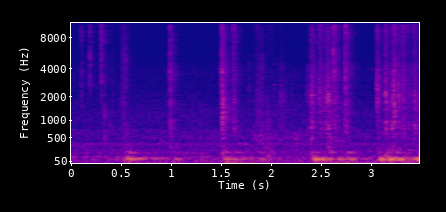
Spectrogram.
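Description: Computer keyboard typing while entering a network switch configuration, bursts of quick close keystrokes with short pauses between them, alone without talk.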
